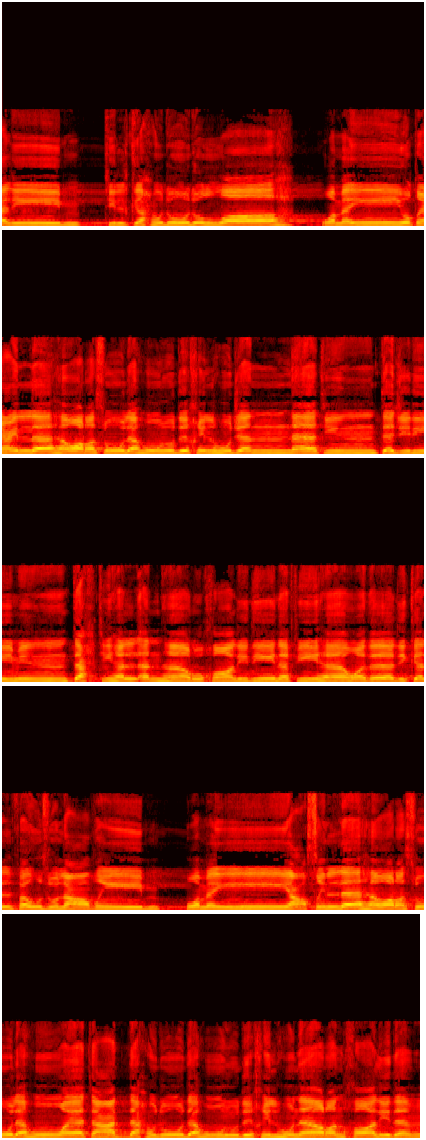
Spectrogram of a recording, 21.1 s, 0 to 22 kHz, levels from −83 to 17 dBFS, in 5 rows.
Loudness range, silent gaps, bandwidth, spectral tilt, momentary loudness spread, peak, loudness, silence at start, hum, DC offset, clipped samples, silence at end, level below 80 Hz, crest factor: 2 LU; none; 11.5 kHz; -4.5 dB/octave; 6 LU; -4 dBFS; -20 LUFS; 0 s; none; under 0.1%; under 0.1%; 0 s; -68 dBFS; 16 dB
